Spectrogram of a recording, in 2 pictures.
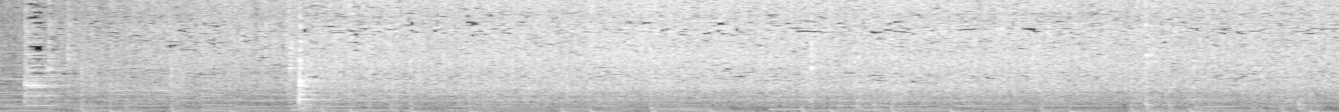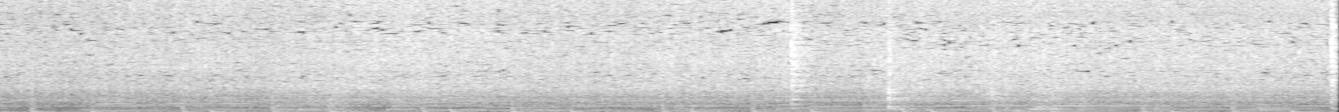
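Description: Chopped onion and okra sizzling in hot oil in a metal pot, stirred with a slotted metal spatula that scrapes the pot and knocks against it a few times.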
